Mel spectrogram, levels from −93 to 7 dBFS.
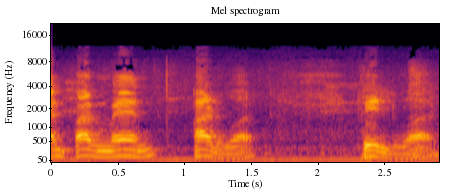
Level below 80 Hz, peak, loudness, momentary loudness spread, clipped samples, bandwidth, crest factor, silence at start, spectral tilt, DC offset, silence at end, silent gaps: -38 dBFS; -2 dBFS; -16 LUFS; 16 LU; under 0.1%; 12 kHz; 16 dB; 0 s; -4 dB/octave; under 0.1%; 0 s; none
